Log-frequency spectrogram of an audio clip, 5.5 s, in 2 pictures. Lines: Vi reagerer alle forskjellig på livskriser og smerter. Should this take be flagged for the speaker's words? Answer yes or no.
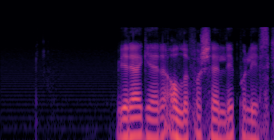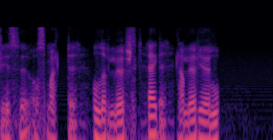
yes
